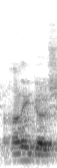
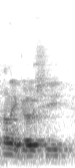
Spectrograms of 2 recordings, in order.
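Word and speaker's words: hane goshi: then uh honey go honey gauche i can't say it right hana goshi where you do a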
